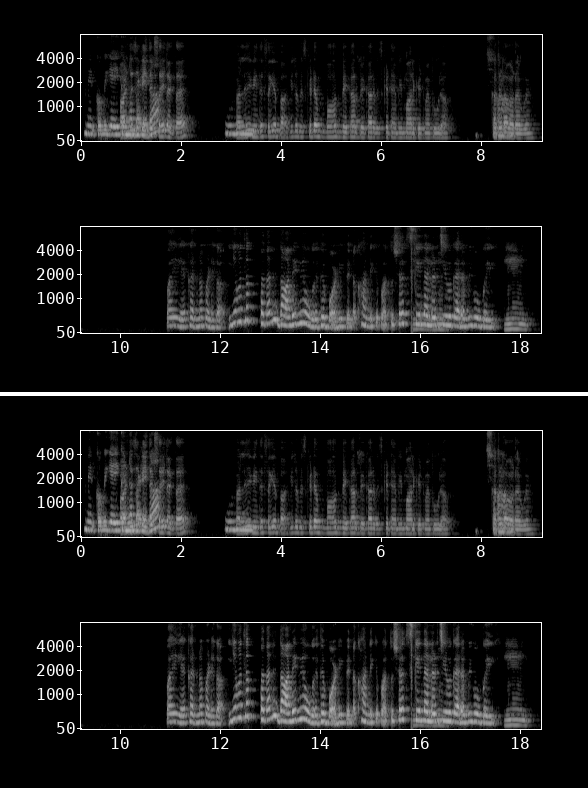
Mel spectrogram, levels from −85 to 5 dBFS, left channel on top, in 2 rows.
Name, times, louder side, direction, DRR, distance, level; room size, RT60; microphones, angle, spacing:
voice 1, 0.1-1.6 2.9-3.5 8.1-8.6 10.9-17.6, right 3 dB, 45° right, 0.5 m, -31 dB
voice 2, 0.8-2.1 3.1-7.3 8.2-9.0 15.8-16.6 17.7-18.1, right 1 dB, 5° right, 1.4 m, -39 dB
12.5 x 6.8 x 5.5 m
head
